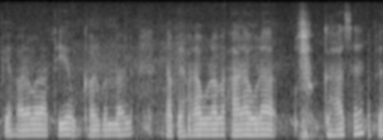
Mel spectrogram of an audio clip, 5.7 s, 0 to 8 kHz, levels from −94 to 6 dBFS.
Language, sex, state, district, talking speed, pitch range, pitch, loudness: Hindi, male, Bihar, Vaishali, 145 wpm, 110-120 Hz, 115 Hz, -21 LUFS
